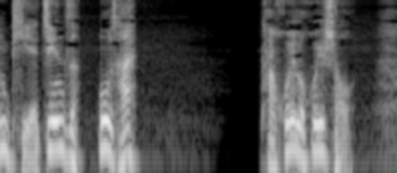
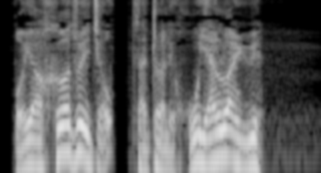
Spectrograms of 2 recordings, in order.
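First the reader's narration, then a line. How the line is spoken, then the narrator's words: Stern rebuke. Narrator (Chinese): 折了面厉声制止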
